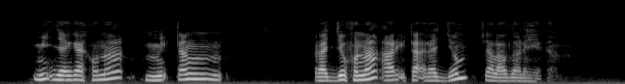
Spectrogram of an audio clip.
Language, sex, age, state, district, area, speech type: Santali, male, 60+, West Bengal, Bankura, rural, spontaneous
